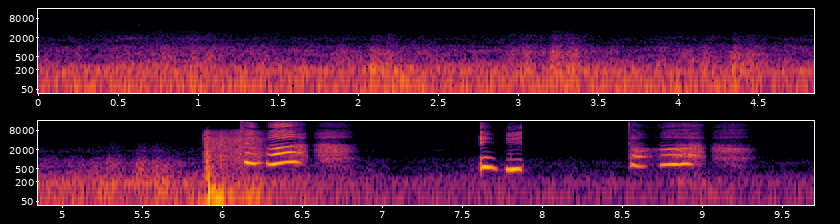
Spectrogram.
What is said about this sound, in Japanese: この電車は通勤快速、市役所前駅です。次は中学校前です。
